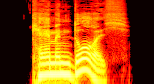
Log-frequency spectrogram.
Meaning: first-person plural subjunctive II of durchkommen
- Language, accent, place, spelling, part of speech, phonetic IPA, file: German, Germany, Berlin, kämen durch, verb, [ˌkɛːmən ˈdʊʁç], De-kämen durch.ogg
